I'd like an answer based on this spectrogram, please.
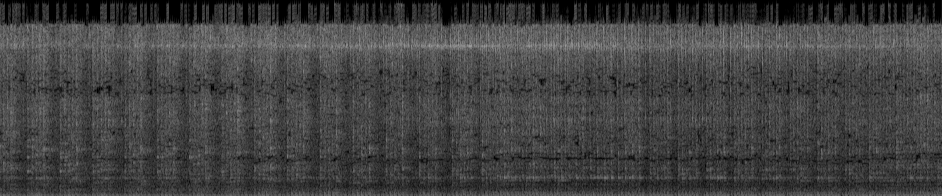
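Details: Minneapolis Moline BF tractor engine after in-frame rebuild for heavy blow-by (suspected ring job), running: steady even low thump about three and a half beats per second, no knocks or misses; sounds smooth and healthy.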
